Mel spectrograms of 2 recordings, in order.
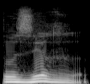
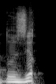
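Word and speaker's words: تزغ: Demikian pula la tuzig quluba. La tuzig qulub. Kalau ini ada dalam ayat la tuzig qulub. Jangan sampai dibaca la tuziq qulub.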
